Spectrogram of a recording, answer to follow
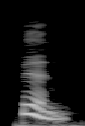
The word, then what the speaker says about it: been: to answer this question try using the American English pronunciation bin have you ever been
